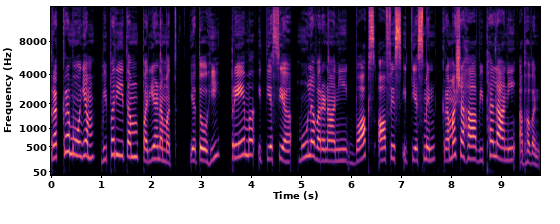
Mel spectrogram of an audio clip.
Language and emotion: Sanskrit, neutral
